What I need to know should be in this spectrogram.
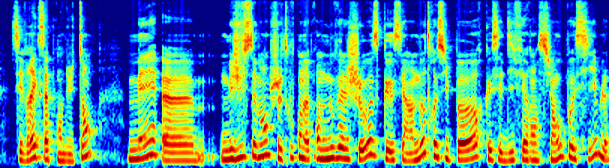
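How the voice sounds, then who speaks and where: Speaking at a moderate pace, a woman uses lively intonation and a fairly high pitch. The recording is very clean, with a silent background. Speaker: podcast host and coach. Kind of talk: interview. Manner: dynamic.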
